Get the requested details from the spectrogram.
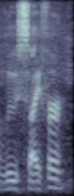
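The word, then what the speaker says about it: Loucyfer: stream a while back commenting on how it's spelled like a dude's name l o u c y f e r so it's like uh the antagonist from PD wheatstraw devil's son-in-law Luc Cipher um regardless of any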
